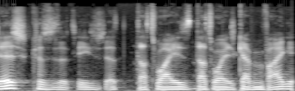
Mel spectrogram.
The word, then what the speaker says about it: Feige: So first, Kevin Feige, as you like to call him, because you know personally, Kevin Feige rhymes with beige.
